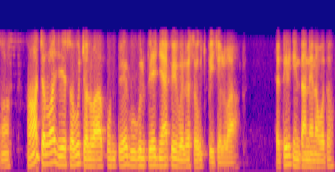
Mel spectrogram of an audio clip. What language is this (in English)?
Odia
